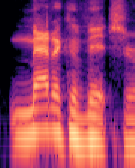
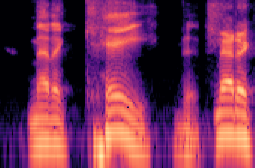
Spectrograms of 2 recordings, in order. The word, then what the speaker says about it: Matakevich: My guy, Tyler Matakovich, or however you say his name, I always mess it up. – Matakevich.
